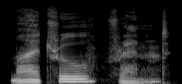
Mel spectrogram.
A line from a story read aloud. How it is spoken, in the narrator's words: murmured in a voice that charged with emotion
